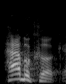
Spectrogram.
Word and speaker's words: Habakkuk: Now, I just want to say right off the bat that uh, my whole life I've always pronounced it uh, Habakkuk. – I don't know how you pronounce it, I've always pronounced it Habakkuk. And then I was watching the video I was just telling you about from Dr. Randy Smith, and he pronounces it Habakkuk.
